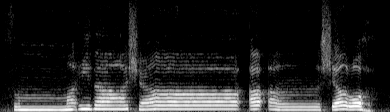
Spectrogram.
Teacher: شاء میں مد متصل واجب ہے، 5 کاؤنٹ کرنا ہے۔ آگے شاء نہیں کہنا، شاء حمزہ کی آواز آئے گی۔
